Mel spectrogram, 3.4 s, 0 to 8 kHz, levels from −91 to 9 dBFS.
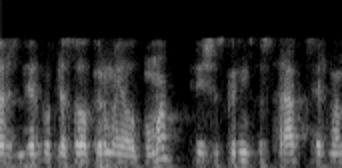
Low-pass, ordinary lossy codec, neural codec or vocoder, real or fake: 7.2 kHz; AAC, 16 kbps; codec, 24 kHz, 6 kbps, HILCodec; fake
